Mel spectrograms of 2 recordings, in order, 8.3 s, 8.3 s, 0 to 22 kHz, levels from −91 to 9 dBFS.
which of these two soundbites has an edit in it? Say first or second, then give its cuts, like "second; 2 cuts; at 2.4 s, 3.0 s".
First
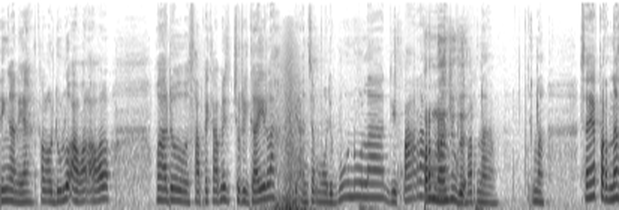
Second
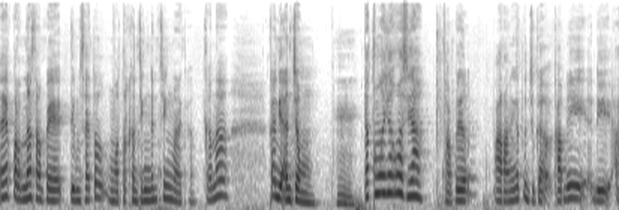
first; 1 cut; at 3.8 s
